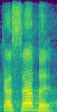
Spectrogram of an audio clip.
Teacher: اب یہاں با ساکن ہے، کسب بالکل ایزی قلقلہ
